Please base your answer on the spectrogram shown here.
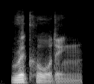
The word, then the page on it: recording: British English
